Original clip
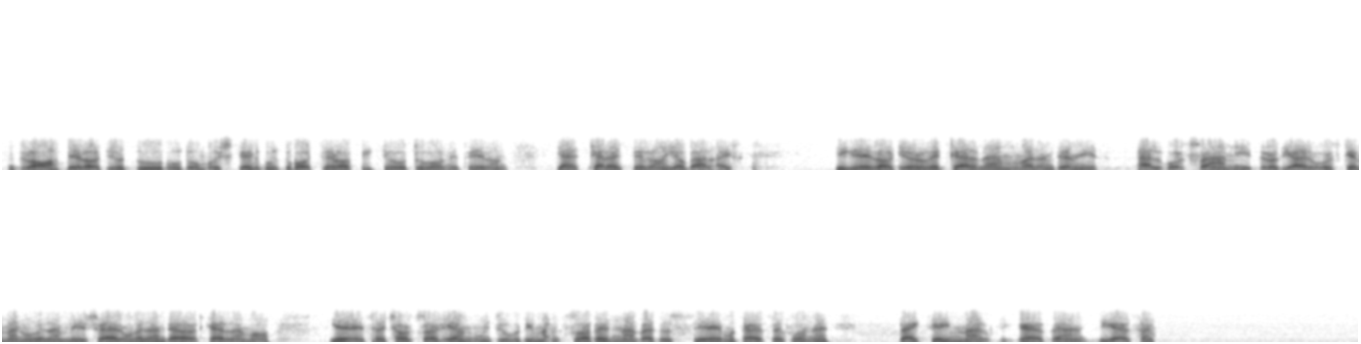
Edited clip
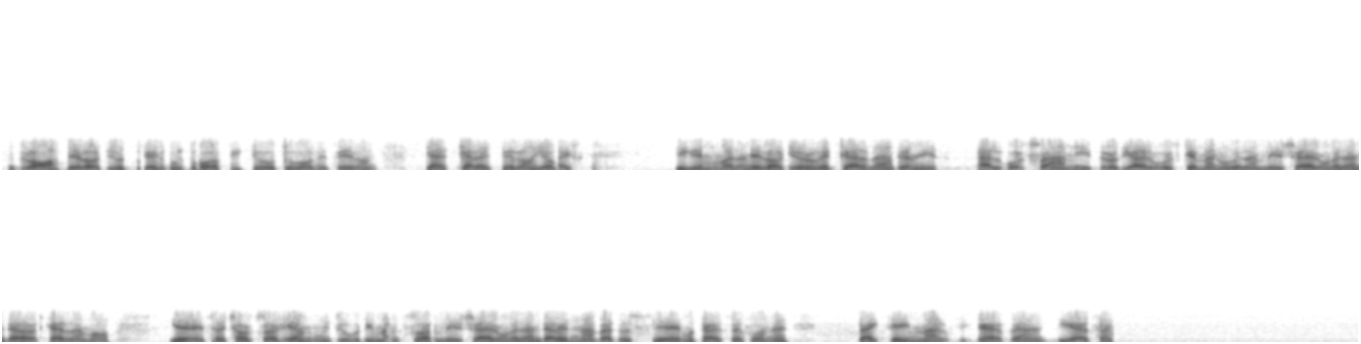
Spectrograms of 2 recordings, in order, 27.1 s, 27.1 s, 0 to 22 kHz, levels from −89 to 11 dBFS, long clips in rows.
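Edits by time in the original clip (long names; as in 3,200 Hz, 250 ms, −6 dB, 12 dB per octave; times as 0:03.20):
0:01.37–0:02.32: remove
0:03.05–0:03.41: remove
0:06.86–0:07.15: remove
0:09.98–0:10.48: move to 0:08.58
0:14.14–0:15.33: duplicate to 0:19.49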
